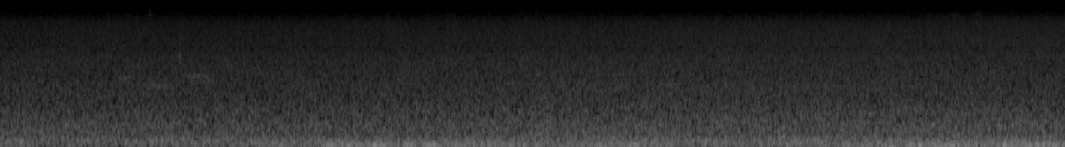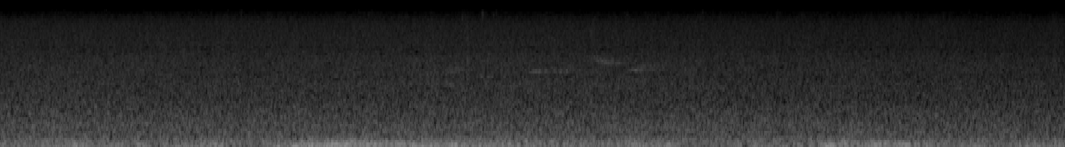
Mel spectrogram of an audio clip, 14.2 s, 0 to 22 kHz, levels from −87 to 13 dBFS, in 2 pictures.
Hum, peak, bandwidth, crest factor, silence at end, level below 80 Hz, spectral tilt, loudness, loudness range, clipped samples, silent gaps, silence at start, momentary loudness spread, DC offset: none; -28 dBFS; 16.5 kHz; 18 dB; 0 s; -50 dBFS; -5 dB/octave; -47 LUFS; 4 LU; under 0.1%; none; 0 s; 6 LU; under 0.1%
